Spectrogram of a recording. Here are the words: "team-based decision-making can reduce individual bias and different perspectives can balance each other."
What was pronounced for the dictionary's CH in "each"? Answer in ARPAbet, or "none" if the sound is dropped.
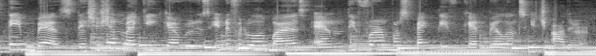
CH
